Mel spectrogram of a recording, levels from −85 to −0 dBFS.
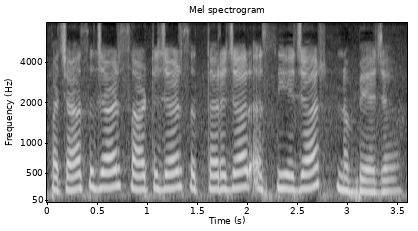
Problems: constant background noise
